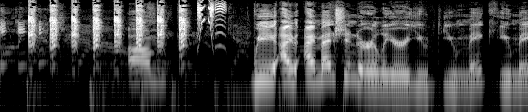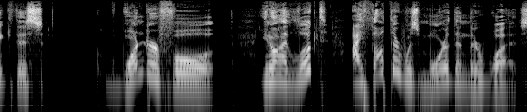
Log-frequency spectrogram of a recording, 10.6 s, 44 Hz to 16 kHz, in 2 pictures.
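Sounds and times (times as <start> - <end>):
comical squeaky sound effect for a shaking bottom: 0.0 - 2.4
rising chirps: 0.4 - 2.3
speech: 1.3 - 1.8, 2.5 - 5.8, 6.4 - 10.5.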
